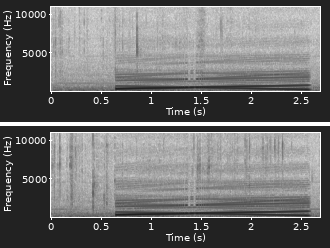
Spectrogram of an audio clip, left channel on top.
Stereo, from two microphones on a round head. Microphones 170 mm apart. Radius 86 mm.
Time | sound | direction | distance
0.6 | a siren | 25° right (ahead or behind) | ?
